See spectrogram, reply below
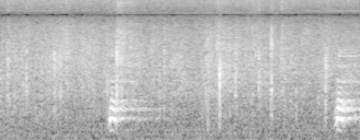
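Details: Great pied hornbill at Valparai giving two short, harsh, barking calls about two seconds apart, over low rumbling background noise and faint rustling steps.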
